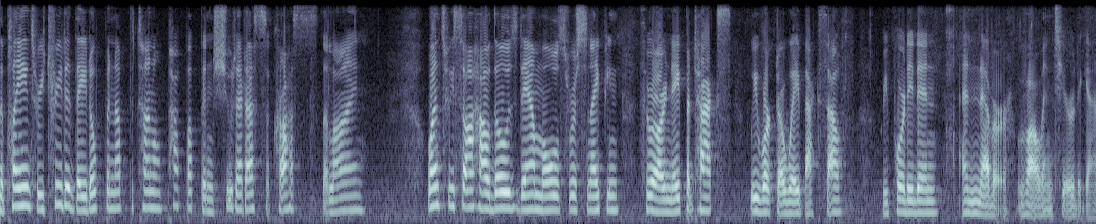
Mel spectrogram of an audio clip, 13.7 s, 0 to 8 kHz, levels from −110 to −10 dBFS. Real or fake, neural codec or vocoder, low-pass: real; none; 7.2 kHz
